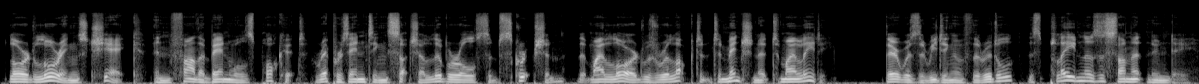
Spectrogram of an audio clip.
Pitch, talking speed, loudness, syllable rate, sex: 115 Hz, 180 wpm, -17 LUFS, 5.2 syllables/s, male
